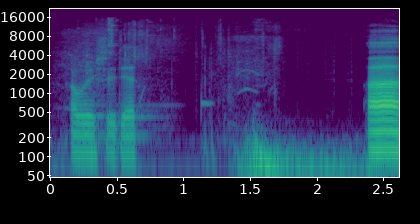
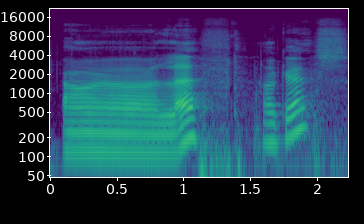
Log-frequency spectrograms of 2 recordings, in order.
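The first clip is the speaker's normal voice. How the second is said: ordinary talk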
